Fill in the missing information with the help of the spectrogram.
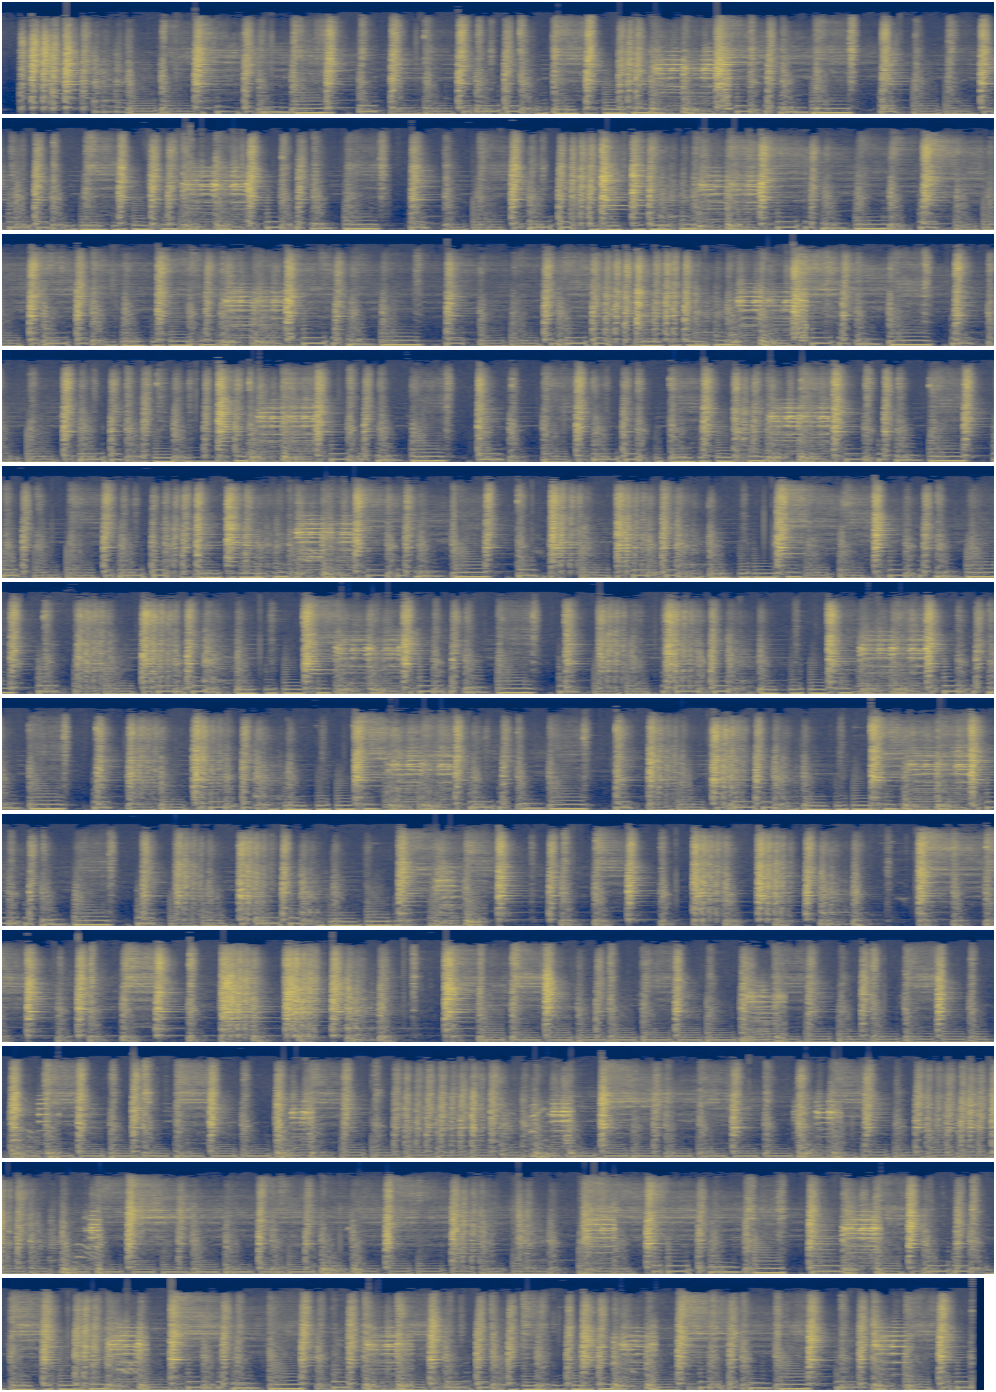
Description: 銃声やハモンド効かせたスキンズ・チューンなどルーディー・チューン満載！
